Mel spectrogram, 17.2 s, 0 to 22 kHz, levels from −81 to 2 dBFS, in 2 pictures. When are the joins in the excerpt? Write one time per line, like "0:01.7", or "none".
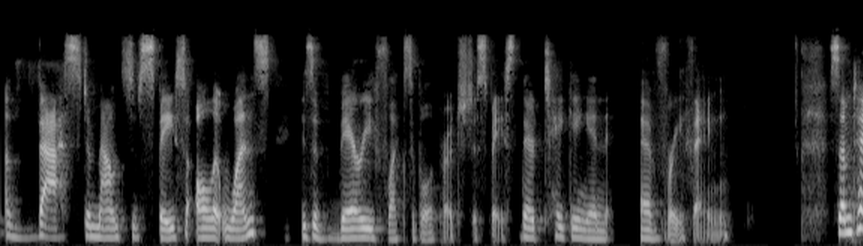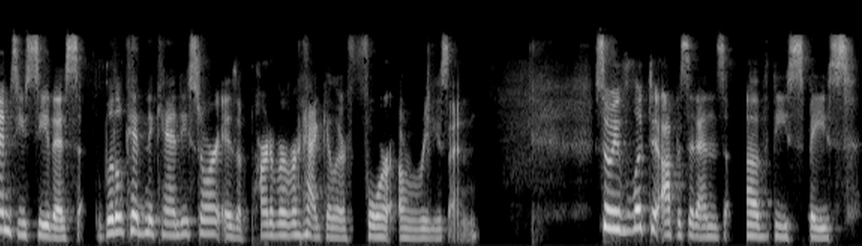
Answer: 0:09.5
